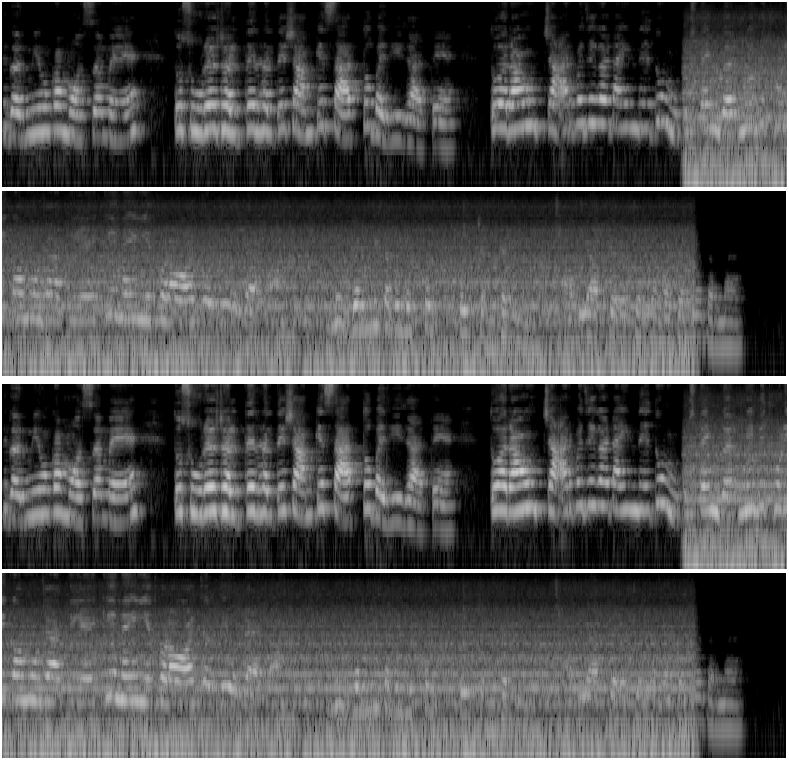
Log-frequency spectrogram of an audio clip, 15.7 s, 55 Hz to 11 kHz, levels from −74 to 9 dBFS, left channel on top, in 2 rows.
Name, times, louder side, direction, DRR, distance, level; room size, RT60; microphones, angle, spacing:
voice 1, 0.0-1.4 1.7-4.5 4.9-10.7, right 3 dB, 45° right, 0.6 m, -23 dB
sound 1, 6.8-14.8, right 1 dB, 5° right, 0.8 m, -29 dB
voice 2, 11.1-15.2, left 3 dB, 55° left, 0.5 m, -31 dB
2.6 x 2.5 x 2.8 m
head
